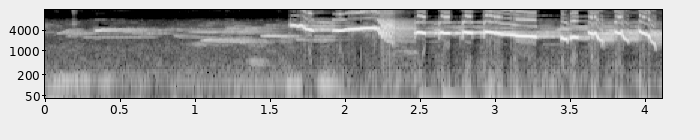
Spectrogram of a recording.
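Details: Oriental magpie-robin song used to get caged birds singing: soft thin whistles at first, then a loud burst of rapid, varied chirps and slurred whistles.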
